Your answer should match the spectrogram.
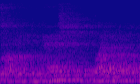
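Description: A man's voice chanting in long, held notes on fairly steady pitches.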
